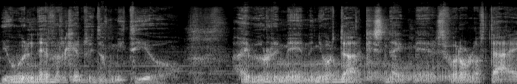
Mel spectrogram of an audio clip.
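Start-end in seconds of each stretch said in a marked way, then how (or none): 2.3-5.2 low, unvoiced spooky threat; creepy doll voice. The cursed doll threatens Tio, creepy low whisper. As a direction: rasp it like a haunted doll.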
